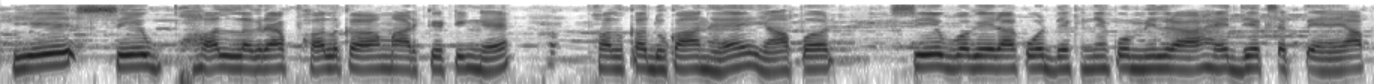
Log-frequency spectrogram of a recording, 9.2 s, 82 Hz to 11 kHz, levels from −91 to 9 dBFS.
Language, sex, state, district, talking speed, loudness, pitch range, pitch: Hindi, female, Bihar, Jamui, 185 wpm, -13 LUFS, 200-225 Hz, 210 Hz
